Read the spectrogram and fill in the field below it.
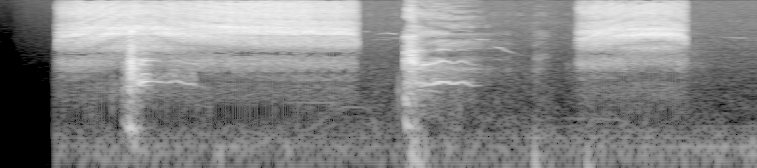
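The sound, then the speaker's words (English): A burrowing owl gives harsh, rattling hisses in three long bursts, loud, with short chirpy calls between them, imitating a rattlesnake's buzz. “So, yes, a cute note on these little owls is one way they defend themselves is they like to hiss and pretend to be a rattlesnake so they won't be disturbed.”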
